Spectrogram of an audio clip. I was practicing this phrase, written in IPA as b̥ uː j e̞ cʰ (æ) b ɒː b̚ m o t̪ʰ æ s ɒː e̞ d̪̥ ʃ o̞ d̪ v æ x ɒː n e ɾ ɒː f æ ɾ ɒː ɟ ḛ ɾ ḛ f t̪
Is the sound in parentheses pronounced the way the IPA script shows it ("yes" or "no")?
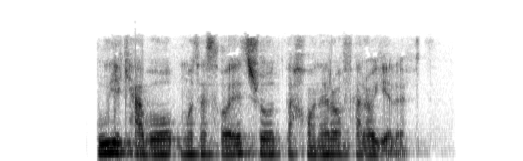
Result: yes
